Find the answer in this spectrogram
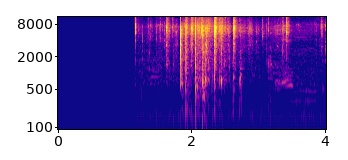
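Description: Silence for about a second, then a quick flurry of sharp strikes from rattan swords hitting shields and armour in armoured combat, loudest near the middle, followed by a faint voice.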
